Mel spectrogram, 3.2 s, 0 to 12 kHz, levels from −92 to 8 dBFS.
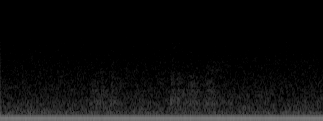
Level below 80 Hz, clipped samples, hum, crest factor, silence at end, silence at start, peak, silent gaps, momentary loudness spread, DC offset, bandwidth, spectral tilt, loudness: -50 dBFS; under 0.1%; none; 6 dB; 0 s; 0 s; -42 dBFS; none; 1 LU; under 0.1%; 6.6 kHz; -7 dB/octave; -54 LUFS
